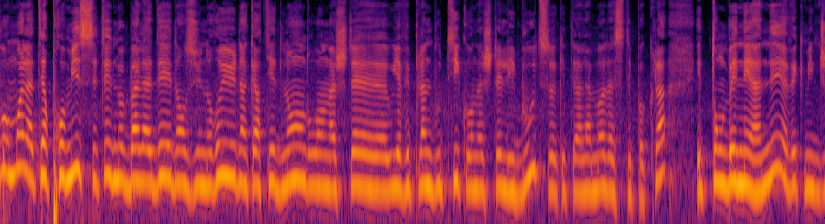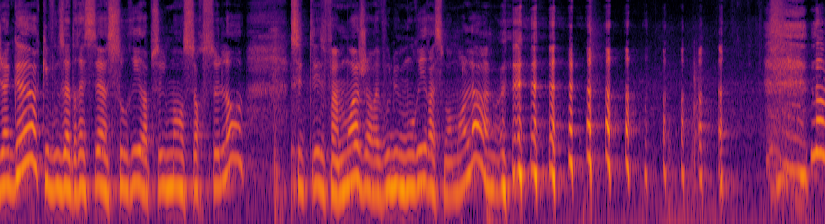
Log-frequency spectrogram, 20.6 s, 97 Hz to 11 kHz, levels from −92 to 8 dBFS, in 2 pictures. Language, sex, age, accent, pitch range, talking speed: French, female, 50-69, French, 205-275 Hz, 185 wpm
